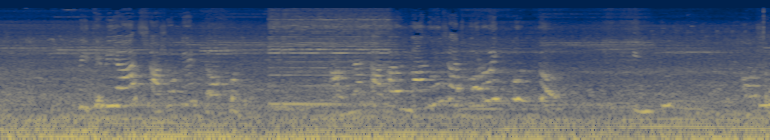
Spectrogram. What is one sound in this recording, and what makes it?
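A woman chants into a microphone, heard through loudspeakers outdoors.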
